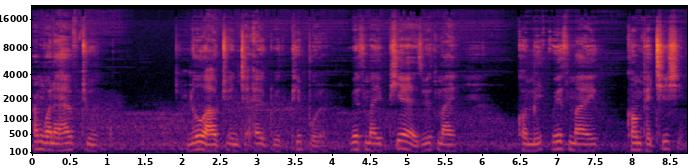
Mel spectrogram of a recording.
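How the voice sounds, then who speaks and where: Slow, earnest man. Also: medium pitch, mellow, slight background noise. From South Africa. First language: Zulu. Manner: slow, earnest, self-searching, with pauses. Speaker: podcast host. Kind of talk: solo reflective talk to camera.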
